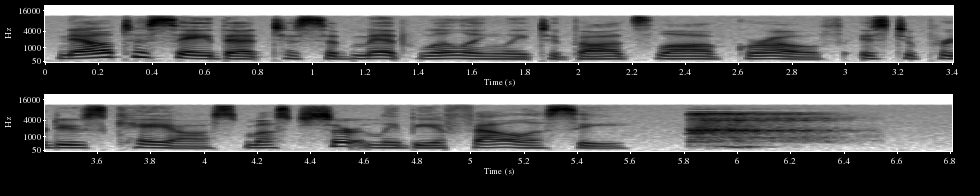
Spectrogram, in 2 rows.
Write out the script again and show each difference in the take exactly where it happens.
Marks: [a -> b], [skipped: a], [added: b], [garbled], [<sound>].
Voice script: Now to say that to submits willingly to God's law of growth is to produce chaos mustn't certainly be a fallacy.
Now to say that to [submits -> submit] willingly to God's law of growth is to produce chaos [mustn't -> must] certainly be a fallacy. [sigh]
